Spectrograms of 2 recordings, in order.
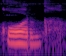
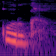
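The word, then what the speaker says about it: Coorg: This will pronounced as Kurg, not as Korg.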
